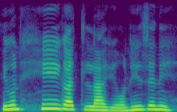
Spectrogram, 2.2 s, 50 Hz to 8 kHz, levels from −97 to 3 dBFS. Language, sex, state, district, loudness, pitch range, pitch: Chakma, female, Tripura, Dhalai, -13 LUFS, 230-280 Hz, 255 Hz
